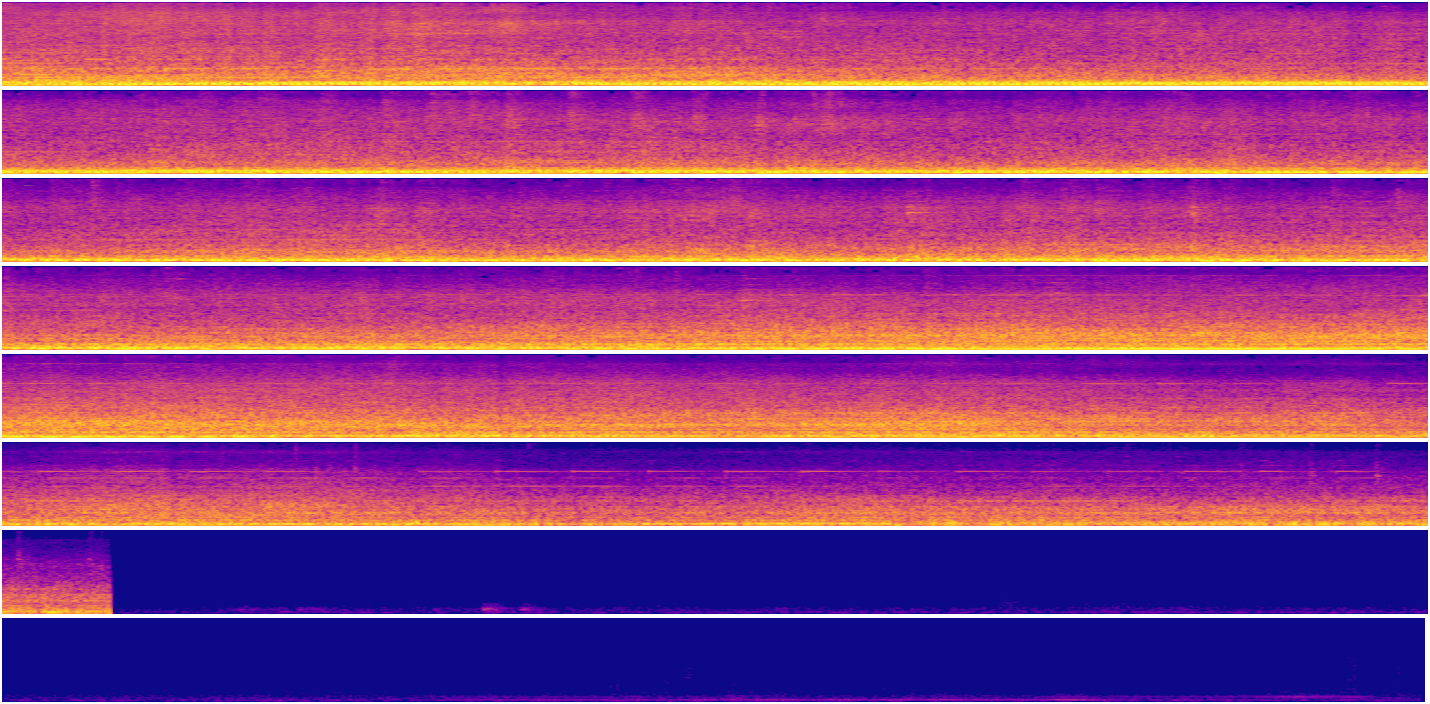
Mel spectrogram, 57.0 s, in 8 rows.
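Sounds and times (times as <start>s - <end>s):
diesel locomotive engine rumble: 0.0s - 43.4s
freight train wheels rolling: 0.0s - 43.4s.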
